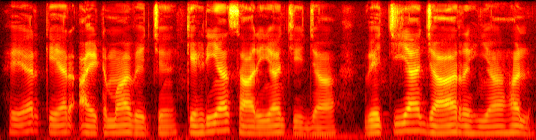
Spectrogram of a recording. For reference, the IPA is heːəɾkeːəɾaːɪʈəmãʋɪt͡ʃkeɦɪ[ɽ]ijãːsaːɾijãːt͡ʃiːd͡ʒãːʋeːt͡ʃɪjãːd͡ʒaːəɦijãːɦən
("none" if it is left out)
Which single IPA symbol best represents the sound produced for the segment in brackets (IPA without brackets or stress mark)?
ɽ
